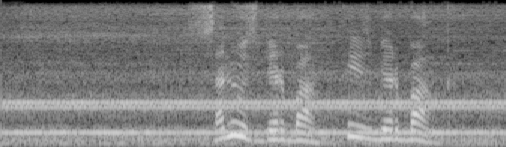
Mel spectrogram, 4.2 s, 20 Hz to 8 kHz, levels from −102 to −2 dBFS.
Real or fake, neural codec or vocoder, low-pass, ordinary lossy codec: real; none; 7.2 kHz; Opus, 32 kbps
